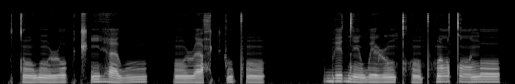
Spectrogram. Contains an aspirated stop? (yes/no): yes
